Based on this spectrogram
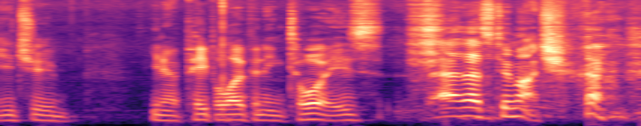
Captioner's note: laughs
